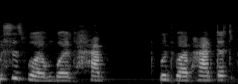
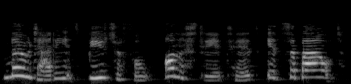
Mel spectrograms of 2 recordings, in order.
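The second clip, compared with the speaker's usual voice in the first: put-on high girl's earnest protest; pleading girl; 10 semitones higher than usual. A narrator's reading. Daughter protesting to her father, high and earnest. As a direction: insist sweetly, voice up high.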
